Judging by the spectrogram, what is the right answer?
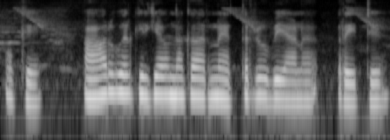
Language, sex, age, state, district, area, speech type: Malayalam, female, 30-45, Kerala, Alappuzha, rural, spontaneous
